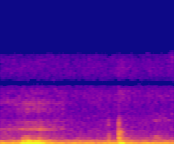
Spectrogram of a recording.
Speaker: i don't know if you guys can hear that but zeus is snoring so i just want to let you know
